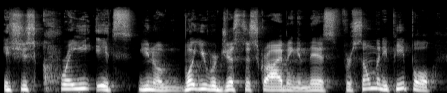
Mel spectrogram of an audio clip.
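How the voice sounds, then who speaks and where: A man's voice: a little high, expressive, moderate pace, dark tone. A man hosting a podcast, framing a question with many hesitations and fillers. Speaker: podcast host. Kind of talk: podcast interview.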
